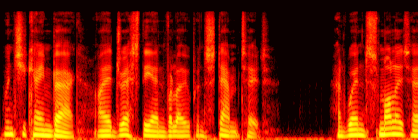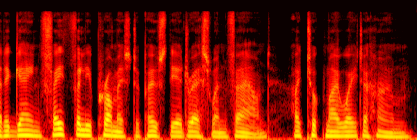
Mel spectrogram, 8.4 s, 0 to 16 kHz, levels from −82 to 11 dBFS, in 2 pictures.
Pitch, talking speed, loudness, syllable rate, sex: 120 Hz, 215 wpm, -16 LUFS, 5.8 syllables/s, male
